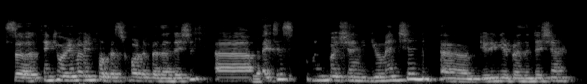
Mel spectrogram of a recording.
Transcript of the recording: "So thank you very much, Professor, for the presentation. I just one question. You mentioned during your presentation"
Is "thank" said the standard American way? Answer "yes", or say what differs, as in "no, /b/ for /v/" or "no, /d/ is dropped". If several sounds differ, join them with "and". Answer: no, /t/ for /θ/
